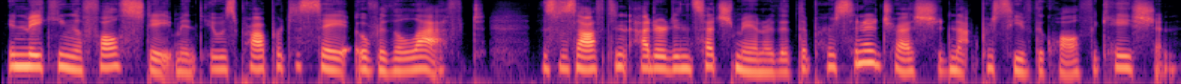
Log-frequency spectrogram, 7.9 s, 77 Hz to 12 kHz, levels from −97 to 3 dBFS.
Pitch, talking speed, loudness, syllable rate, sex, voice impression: 195 Hz, 220 wpm, -23 LUFS, 6.6 syllables/s, female, feminine, middle-aged, clear, slightly fluent, intellectual, elegant, slightly strict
